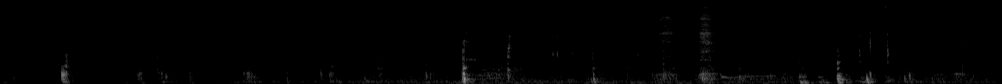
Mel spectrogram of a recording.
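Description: Quiet mouth sounds of eating: scattered soft clicks and smacks of chewing and swallowing, with a few breathy exhales and one sharper click about halfway through.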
